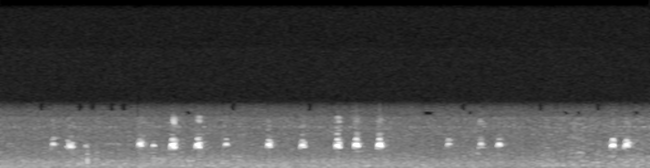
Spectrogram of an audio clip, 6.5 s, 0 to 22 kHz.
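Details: On a warm, windy November 2023 day, House Finches gather at a feeder; crisp high chirps sound in ones and twos, steadily repeated, roughly twenty notes over six seconds.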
